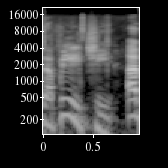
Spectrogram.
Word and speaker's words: Appice: Well, it's you got to say it right. It's Appice. Okay. Remember, he's Italian.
